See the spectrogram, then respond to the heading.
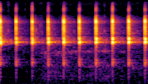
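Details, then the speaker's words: Original fan from a four-year-old mini heater that failed, bench-tested: sharp, even ticks about six times a second, thin and tinny with no hum underneath; a rattle suspected from high-speed running in the heater, not confirmed. "So I think when this is under high speed in the machine,"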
